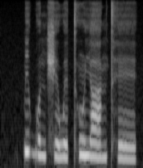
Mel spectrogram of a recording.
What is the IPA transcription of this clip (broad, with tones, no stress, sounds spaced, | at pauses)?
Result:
k͡p i˦ ɡʷ e˨ ŋ ʃ ɪ˨ w ɪ˨ tʰ ũ˦ j aː˨ ŋ tʰ e˨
